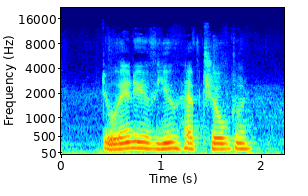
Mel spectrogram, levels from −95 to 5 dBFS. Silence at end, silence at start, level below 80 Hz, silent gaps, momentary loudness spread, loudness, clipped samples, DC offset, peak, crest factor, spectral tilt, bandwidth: 0.3 s; 0.4 s; -44 dBFS; none; 8 LU; -19 LUFS; under 0.1%; under 0.1%; -6 dBFS; 14 dB; -9 dB/octave; 9.4 kHz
